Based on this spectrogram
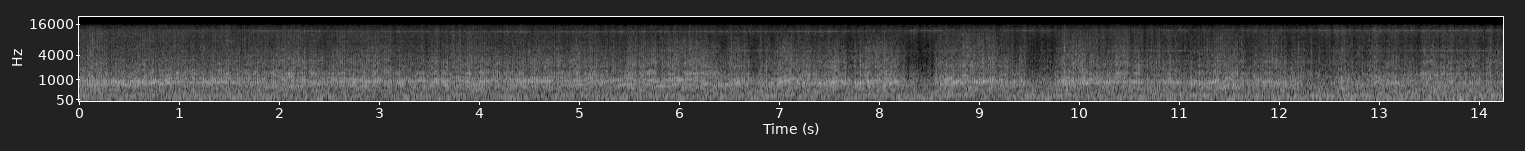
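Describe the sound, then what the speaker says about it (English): An offshore racing boat powered by two 600-horsepower Bandit inboard engines roars past in a race, a dense, steady engine drone with broadband rush, heard at a moderate distance without talk. "Just listen to those two 600-horsepower Bandit inboards."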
